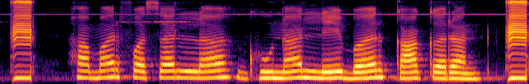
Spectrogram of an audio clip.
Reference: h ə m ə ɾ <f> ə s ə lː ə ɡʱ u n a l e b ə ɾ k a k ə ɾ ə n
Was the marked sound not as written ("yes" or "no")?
no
